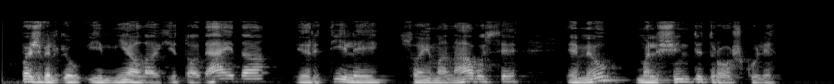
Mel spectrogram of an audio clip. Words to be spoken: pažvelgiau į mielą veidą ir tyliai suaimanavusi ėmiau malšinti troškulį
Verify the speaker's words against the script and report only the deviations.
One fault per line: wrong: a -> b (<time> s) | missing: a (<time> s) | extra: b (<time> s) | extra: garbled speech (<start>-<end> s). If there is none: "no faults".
extra: hito (1.6 s)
